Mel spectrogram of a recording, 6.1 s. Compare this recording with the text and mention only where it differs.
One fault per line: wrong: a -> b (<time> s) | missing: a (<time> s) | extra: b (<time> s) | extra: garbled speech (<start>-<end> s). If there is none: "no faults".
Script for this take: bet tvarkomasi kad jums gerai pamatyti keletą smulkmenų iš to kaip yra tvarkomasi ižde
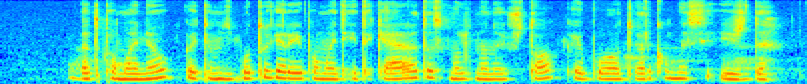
wrong: tvarkomasi -> pamaniau (0.8 s)
extra: būtų (1.8 s)
wrong: yra -> buvo (4.5 s)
